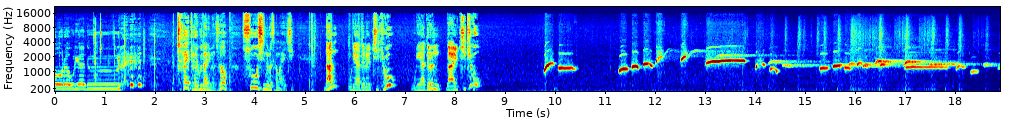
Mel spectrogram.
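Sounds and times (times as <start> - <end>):
speech: 0.0 - 8.6
laughter: 1.2 - 1.9
person whistling a bouncy march tune: 9.8 - 10.5, 11.3 - 18.9.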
